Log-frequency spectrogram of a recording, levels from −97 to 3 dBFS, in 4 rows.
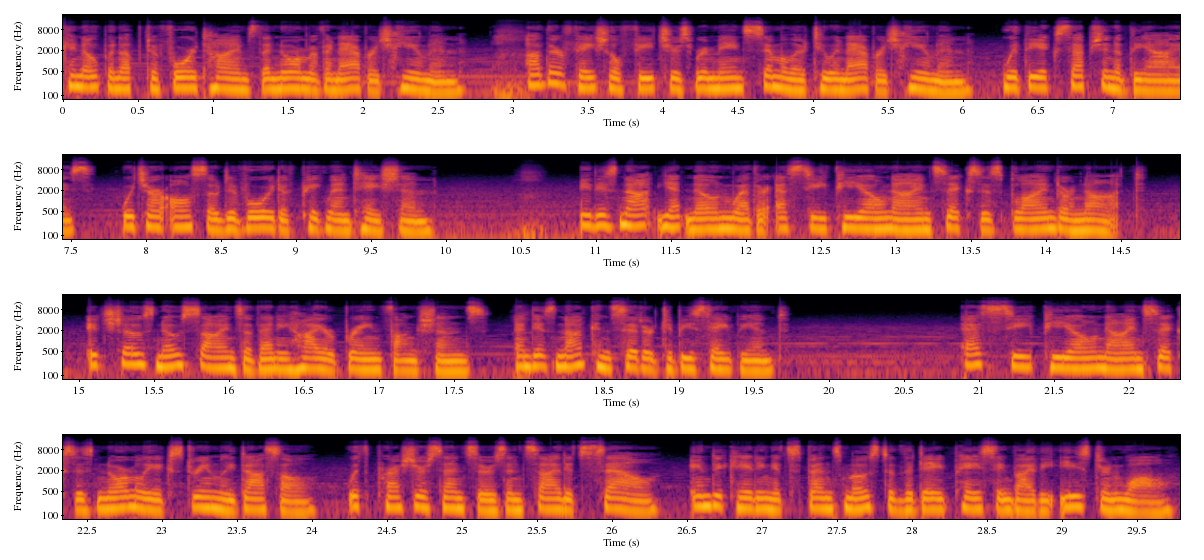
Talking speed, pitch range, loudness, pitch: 170 wpm, 140-165 Hz, -21 LUFS, 155 Hz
